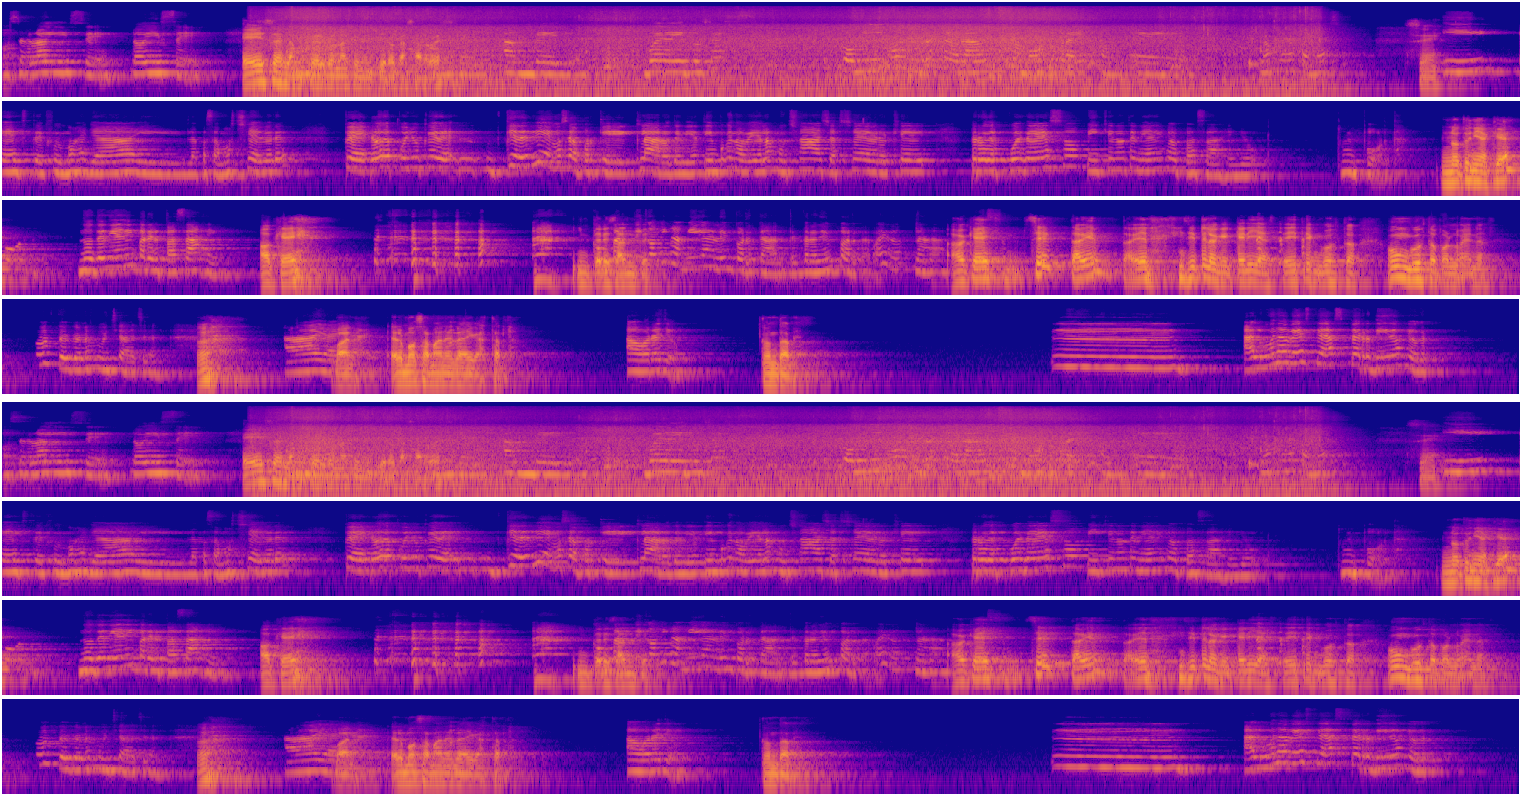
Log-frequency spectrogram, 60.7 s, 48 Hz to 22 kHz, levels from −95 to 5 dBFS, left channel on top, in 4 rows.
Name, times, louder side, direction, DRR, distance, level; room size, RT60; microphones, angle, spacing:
voice 1, 0.0-2.0 2.9-5.9 6.2-7.4 8.4-11.9 12.5-13.3 14.4-14.8 15.2-18.0 18.6-24.4 24.9-27.7 28.6-29.2 30.4-30.5 31.1-32.6 34.1-35.3 35.7-35.9 36.3-40.5 42.2-42.3 42.9-43.0 45.9-47.6 48.4-49.3 50.0-50.1 51.8-52.3 56.0-57.4 58.0-59.8, left 3 dB, 35° left, 1.2 m, -34 dB
voice 2, 2.4-4.4 14.1-14.4 29.6-30.4 32.9-33.6 36.1-36.7 39.9-40.3 40.7-45.2 47.5-47.9 48.9-49.1 49.4-50.7 53.1-53.5, left 5 dB, 80° left, 0.7 m, -24 dB
sound 1, 2.4-13.2, left 2 dB, 15° left, 1.2 m, -33 dB
21.5 x 11.5 x 5.5 m
head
